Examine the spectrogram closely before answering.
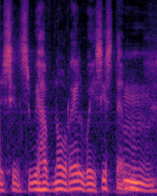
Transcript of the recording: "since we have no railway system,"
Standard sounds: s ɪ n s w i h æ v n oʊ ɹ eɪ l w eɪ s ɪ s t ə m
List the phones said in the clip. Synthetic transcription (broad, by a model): s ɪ n s w i h æ v n oʊ ɹ eɪ l w eɪ s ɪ s t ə m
